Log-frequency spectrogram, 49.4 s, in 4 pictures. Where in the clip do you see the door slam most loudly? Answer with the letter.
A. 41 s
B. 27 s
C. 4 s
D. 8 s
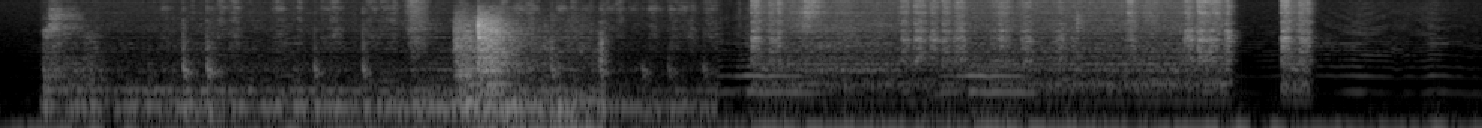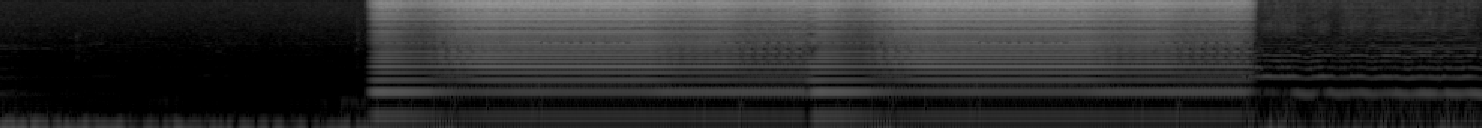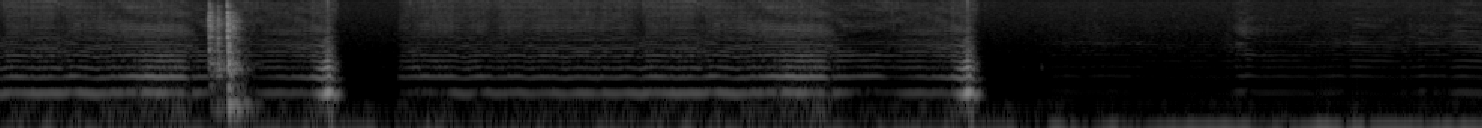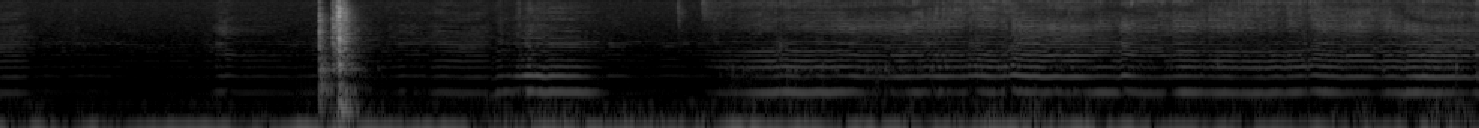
C.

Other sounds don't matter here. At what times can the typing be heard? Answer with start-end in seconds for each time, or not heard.
not heard.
